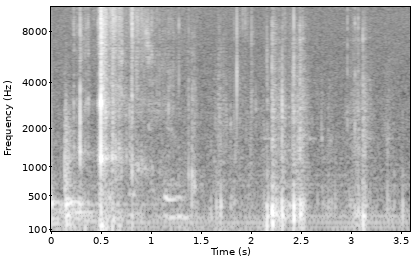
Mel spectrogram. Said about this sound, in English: I was gonna say, it sounds like you're just chewing.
